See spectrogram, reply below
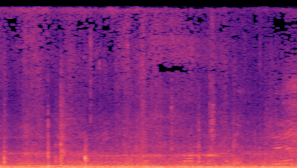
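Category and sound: vehicle, train rolling on rails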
